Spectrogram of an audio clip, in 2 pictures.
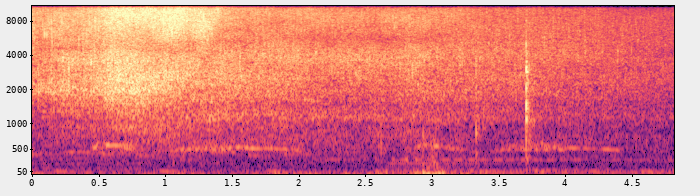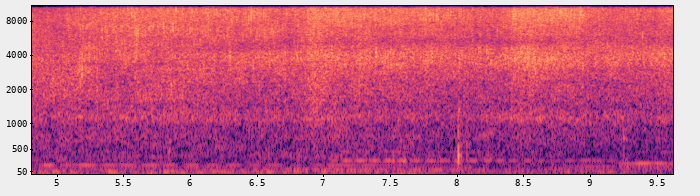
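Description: Red chilli paste hitting hot oil in a metal wok and sizzling, loudest just after it goes in, then frying steadily as a metal spatula stirs it. A single sharp clink of the spatula on the wok comes about four seconds in.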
